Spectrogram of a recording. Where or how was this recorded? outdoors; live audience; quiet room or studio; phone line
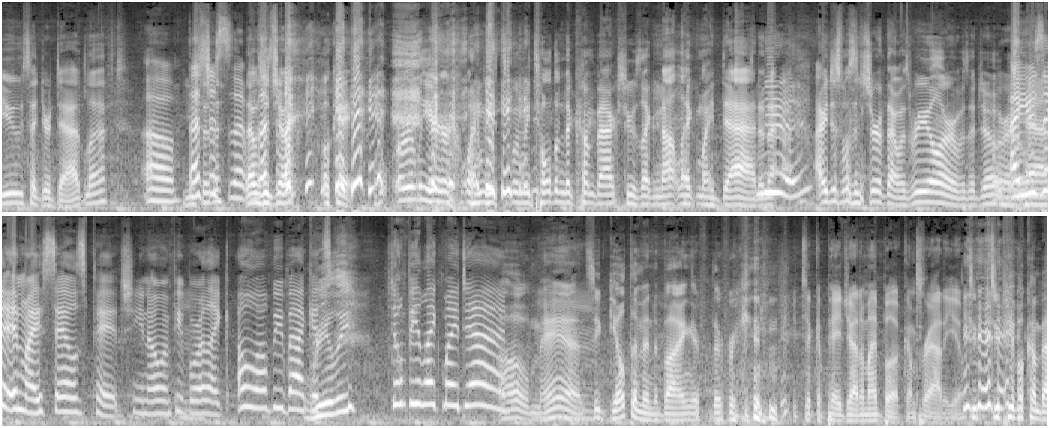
outdoors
